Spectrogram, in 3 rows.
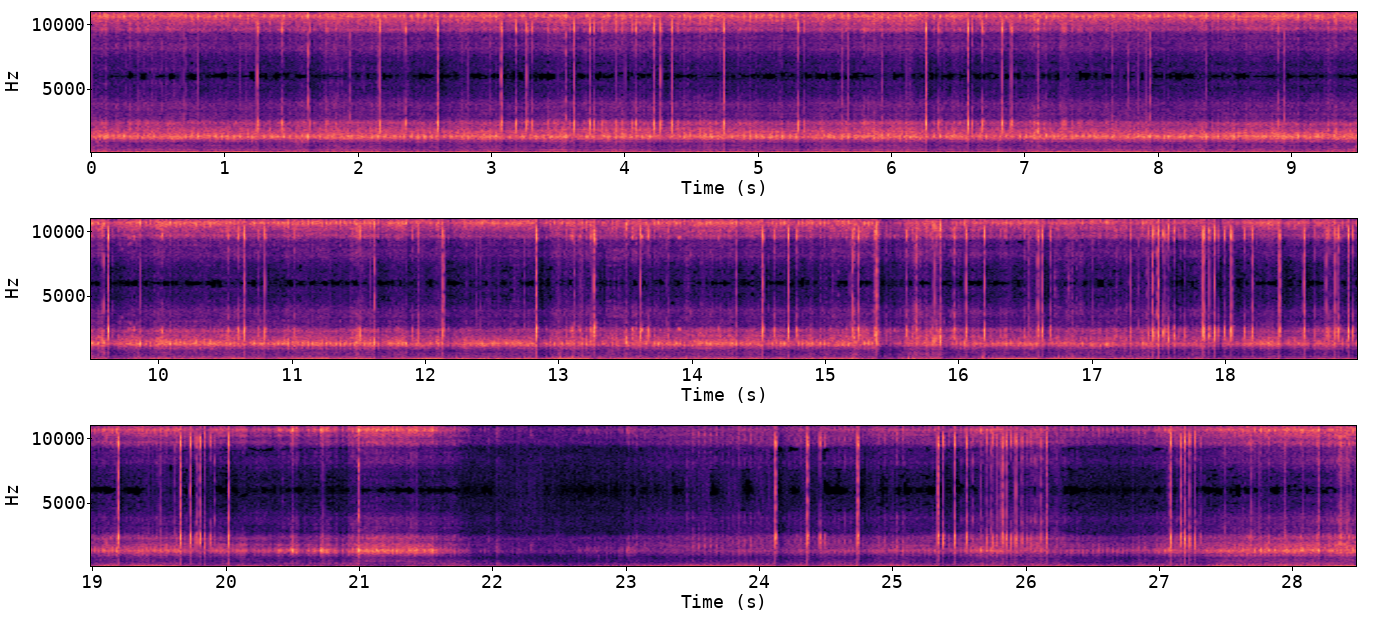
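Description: Yamaha Rhino 660 side-by-side's single-cylinder four-stroke engine running under way, a steady low drone with a whine above it and scattered clicks. About three-quarters of the way through, the whine drops out and the engine eases off for several seconds, then picks up again.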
